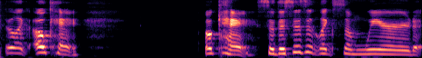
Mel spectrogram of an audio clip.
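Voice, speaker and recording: Bright-voiced woman, giggly book chat. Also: a little high, slow pace. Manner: giggly, acts out characters' lines. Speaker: podcast co-host. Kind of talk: casual book club chat.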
